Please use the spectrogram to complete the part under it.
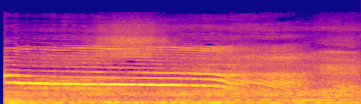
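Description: A young man holds a long, loud sung note that slides downward at the end.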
